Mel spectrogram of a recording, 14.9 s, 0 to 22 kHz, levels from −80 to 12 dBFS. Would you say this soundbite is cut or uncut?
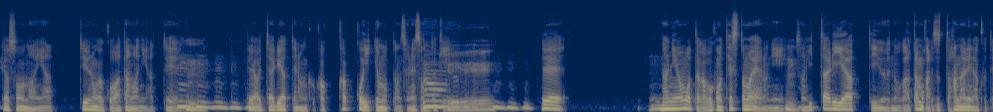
uncut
